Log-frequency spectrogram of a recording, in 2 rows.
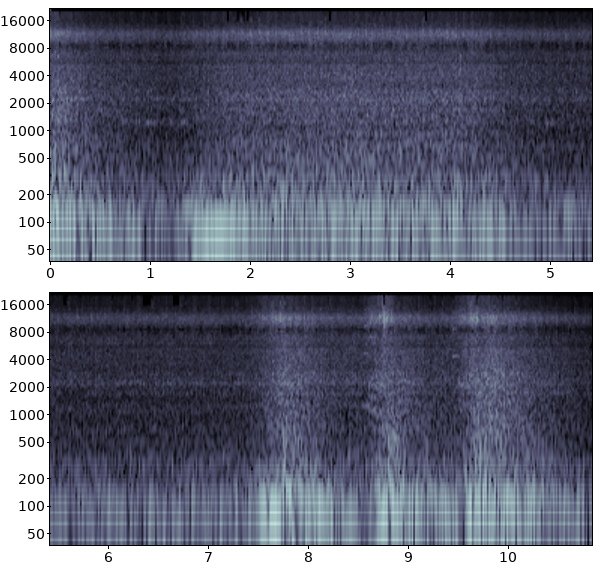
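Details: Holden HT 308 V8 after cracked exhaust manifold repair and spark plugs changed on both sides: even idle rising into three clean revs with a smooth burble, no ticking or puffing from the exhaust; normal running and revving, sounds healthy.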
